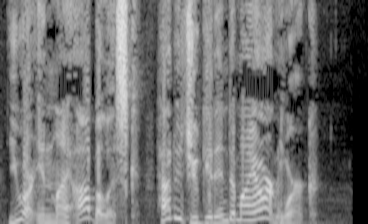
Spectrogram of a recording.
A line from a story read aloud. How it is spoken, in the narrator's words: Impatiently now, she challenged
